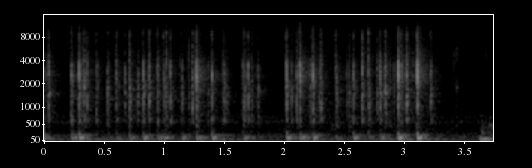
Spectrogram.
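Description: Rapid clacking of the keys of a Logitech MX wireless mechanical keyboard, a steady stream of crisp clicks with brief pauses, played alone with no talking.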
